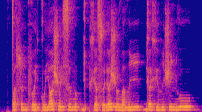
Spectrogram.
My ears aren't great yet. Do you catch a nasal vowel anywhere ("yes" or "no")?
no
